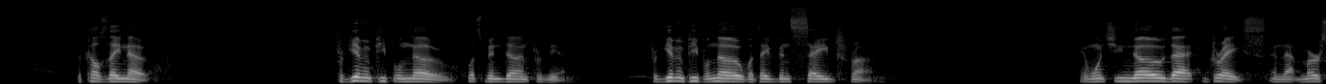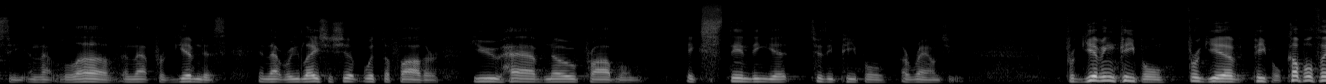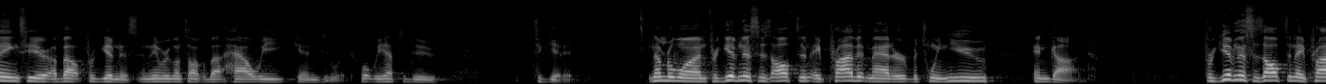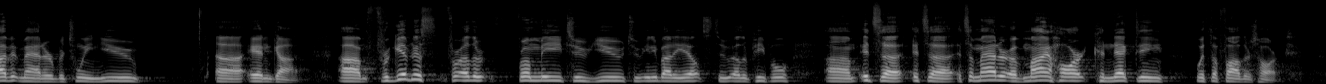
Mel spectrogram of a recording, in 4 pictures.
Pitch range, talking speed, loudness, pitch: 125-160 Hz, 150 wpm, -31 LUFS, 140 Hz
